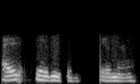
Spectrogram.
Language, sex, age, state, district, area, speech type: Tamil, female, 60+, Tamil Nadu, Virudhunagar, rural, conversation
